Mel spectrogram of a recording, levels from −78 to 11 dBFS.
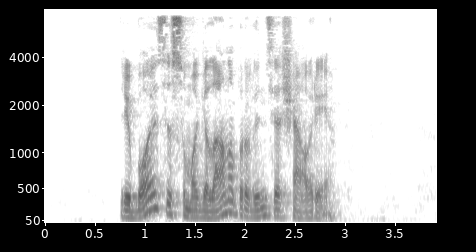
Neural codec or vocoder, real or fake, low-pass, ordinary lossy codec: none; real; 7.2 kHz; MP3, 64 kbps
